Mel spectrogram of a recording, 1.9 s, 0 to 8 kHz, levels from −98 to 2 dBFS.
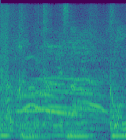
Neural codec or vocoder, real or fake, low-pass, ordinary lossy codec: codec, 16 kHz, 6 kbps, DAC; fake; 7.2 kHz; none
